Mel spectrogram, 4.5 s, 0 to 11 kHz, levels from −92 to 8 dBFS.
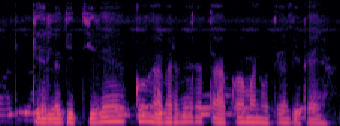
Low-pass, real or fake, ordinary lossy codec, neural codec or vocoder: none; real; none; none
